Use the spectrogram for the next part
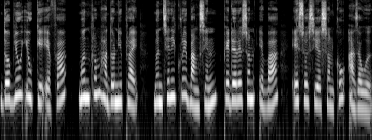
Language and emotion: Bodo, neutral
